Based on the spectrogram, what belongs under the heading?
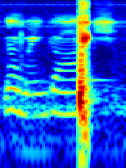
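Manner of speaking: ordinary talk, nothing marked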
